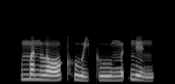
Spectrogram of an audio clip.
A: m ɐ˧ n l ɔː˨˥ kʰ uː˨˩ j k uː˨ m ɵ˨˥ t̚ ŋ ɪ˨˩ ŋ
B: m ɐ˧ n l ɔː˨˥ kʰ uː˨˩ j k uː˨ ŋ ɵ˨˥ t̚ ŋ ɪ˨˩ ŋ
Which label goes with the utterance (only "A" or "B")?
B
